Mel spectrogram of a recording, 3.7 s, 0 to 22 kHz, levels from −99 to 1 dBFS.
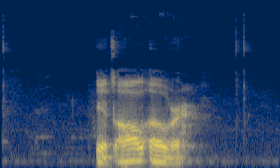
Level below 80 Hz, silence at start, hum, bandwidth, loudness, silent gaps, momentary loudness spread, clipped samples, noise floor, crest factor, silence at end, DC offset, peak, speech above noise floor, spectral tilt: -52 dBFS; 1.3 s; none; 9.4 kHz; -16 LUFS; none; 12 LU; under 0.1%; -64 dBFS; 16 dB; 1.2 s; under 0.1%; -4 dBFS; 49 dB; -8.5 dB/octave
